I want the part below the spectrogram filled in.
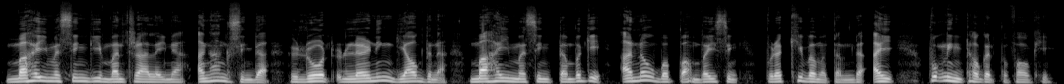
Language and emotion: Manipuri, happy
